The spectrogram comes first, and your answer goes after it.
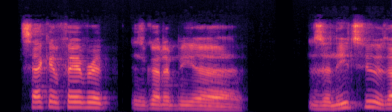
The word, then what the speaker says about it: Zenitsu: You know, so I mean second favorite is gonna be Zenitsu. Is that how you pronounce his name? Lightning dude. Zenetsu.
